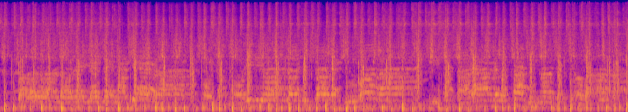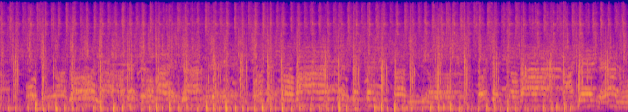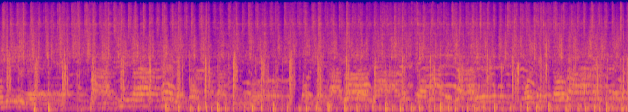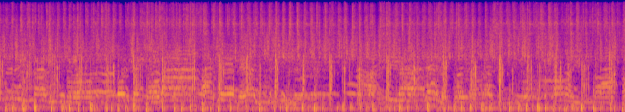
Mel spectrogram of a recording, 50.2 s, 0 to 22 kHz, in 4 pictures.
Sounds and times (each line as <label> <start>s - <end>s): youth with mission evangelise and sing another song 0.0s - 50.1s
